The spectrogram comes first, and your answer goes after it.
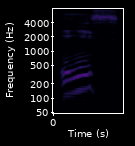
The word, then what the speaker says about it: Iyyys: Um, he lived in a land called Iyis. It's spelled Iyyys, so yeah, you're going to have to bear with me.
